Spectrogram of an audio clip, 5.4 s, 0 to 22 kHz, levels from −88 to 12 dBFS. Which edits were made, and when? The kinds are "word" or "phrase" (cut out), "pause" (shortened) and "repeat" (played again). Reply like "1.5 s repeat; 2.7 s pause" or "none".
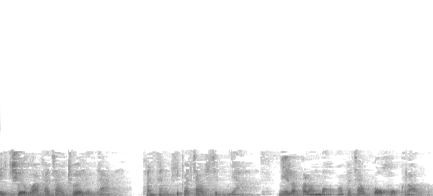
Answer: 1.6 s pause; 3.3 s pause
